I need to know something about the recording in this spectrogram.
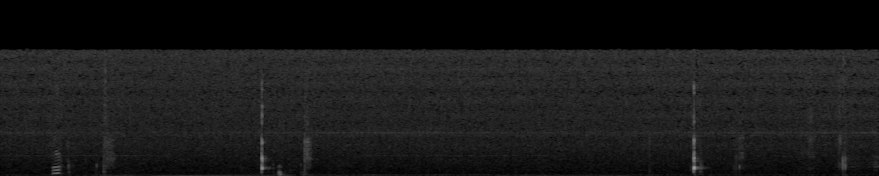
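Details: Newborn hours after birth, first hiccups: soft, brief hiccup clicks, irregularly spaced, over a quiet room hum; normal newborn hiccups.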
